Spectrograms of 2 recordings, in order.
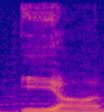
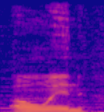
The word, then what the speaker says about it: Eoin: really having trouble pronouncing the way that Owen pronounced his name like even then call with jolt I've been calling him Aeon I think for the longest time because I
